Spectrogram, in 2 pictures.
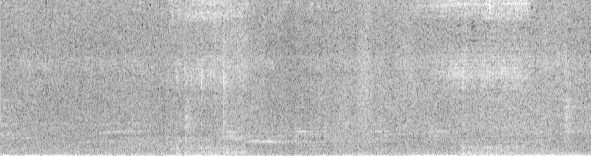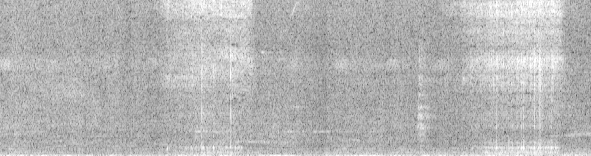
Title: French bulldog snores out loud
